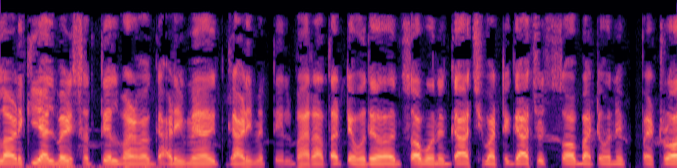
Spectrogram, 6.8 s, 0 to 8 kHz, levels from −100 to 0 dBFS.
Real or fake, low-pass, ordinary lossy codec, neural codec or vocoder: real; 7.2 kHz; MP3, 48 kbps; none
